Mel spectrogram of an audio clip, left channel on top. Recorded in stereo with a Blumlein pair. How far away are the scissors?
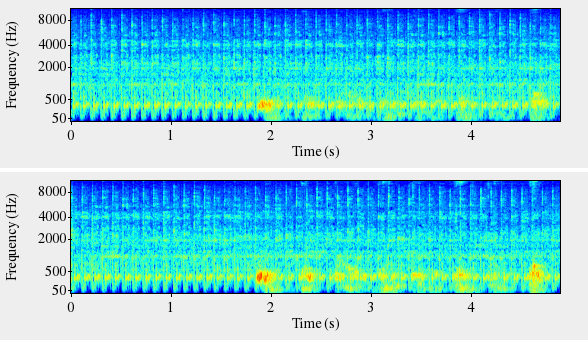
About 1.1 m.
